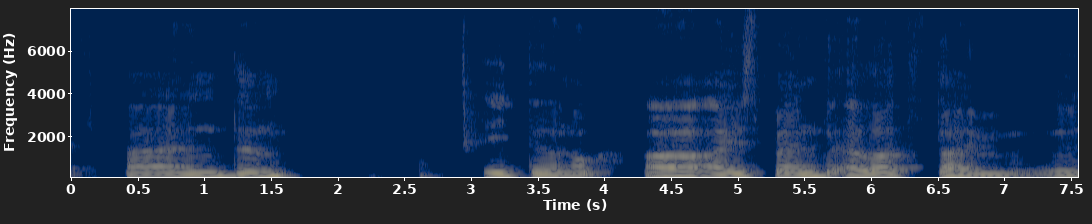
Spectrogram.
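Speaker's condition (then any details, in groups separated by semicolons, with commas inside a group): Cerebral palsy; from birth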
